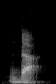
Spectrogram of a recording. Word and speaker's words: だ: of characters and sounds so by adding the thin or quotation marks to ta here it becomes da and if you add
